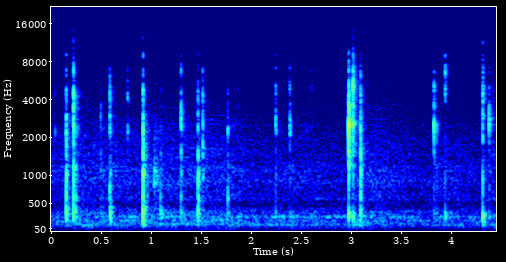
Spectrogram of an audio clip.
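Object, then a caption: Plastic water bottle tapped with fingernails. Long nails tap and click on a clear Poland Spring PET water bottle of about 0.5 L, hollow and partly full of water, with a ridged body, and on its cap. Fourteen short, bright clicks are spread unevenly across the clip, each dying away almost instantly.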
